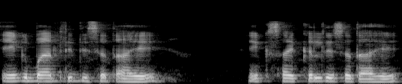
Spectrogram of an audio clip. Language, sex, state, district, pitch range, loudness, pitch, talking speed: Marathi, male, Maharashtra, Pune, 130-150 Hz, -17 LUFS, 145 Hz, 120 wpm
